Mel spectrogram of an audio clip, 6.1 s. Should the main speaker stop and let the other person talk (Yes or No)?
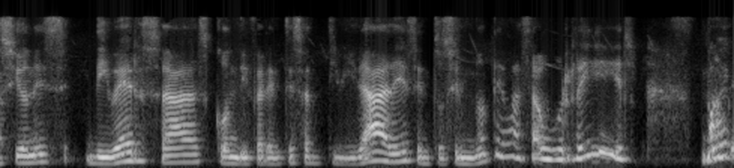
Yes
